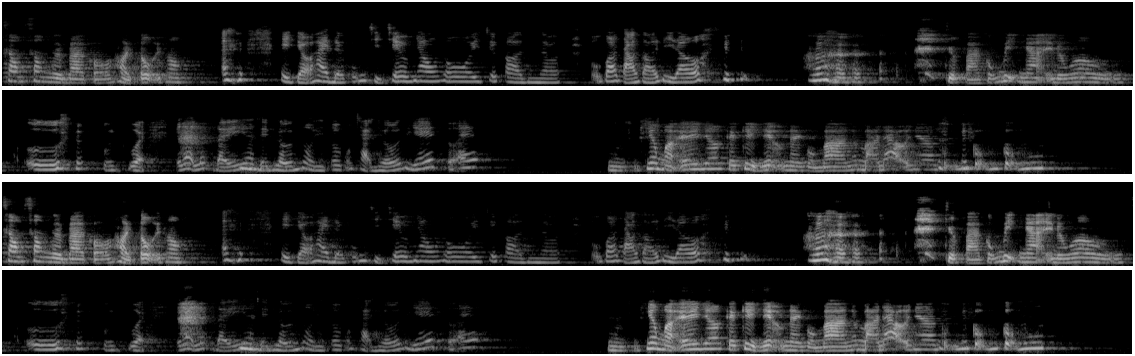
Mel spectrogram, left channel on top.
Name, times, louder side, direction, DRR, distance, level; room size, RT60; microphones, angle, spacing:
voice 1, 0.0-1.9 8.0-8.7 9.1-11.3 13.1-13.3 13.7-13.9 17.4-21.7, right 5 dB, 70° right, 14 dB, 0.6 m, -27 dB
voice 2, 2.2-5.6 5.9-7.5 11.6-16.1 17.7-17.8 20.7-21.0, left 4 dB, 45° left, 17 dB, 0.5 m, -35 dB
20.5 x 7.7 x 8.2 m, 0.99 s
head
